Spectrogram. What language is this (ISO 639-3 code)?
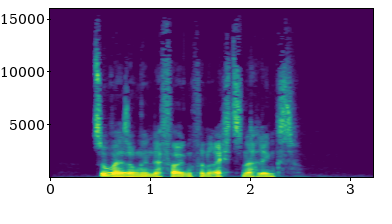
deu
